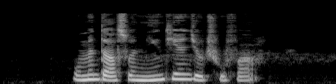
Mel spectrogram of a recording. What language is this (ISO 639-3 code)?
zho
